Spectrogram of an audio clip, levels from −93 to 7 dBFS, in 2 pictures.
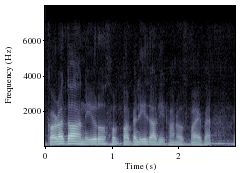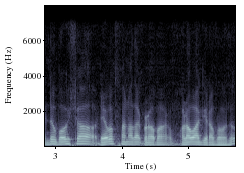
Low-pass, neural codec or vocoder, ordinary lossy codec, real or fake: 7.2 kHz; codec, 24 kHz, 0.9 kbps, WavTokenizer, small release; none; fake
